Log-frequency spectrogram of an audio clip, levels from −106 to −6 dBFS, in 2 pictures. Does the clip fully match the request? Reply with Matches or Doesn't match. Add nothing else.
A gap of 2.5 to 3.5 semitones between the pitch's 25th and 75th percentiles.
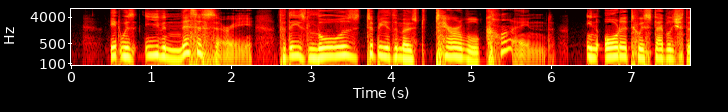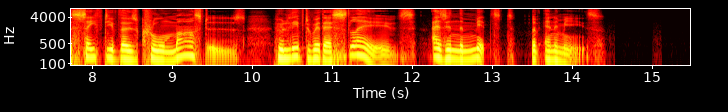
Doesn't match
